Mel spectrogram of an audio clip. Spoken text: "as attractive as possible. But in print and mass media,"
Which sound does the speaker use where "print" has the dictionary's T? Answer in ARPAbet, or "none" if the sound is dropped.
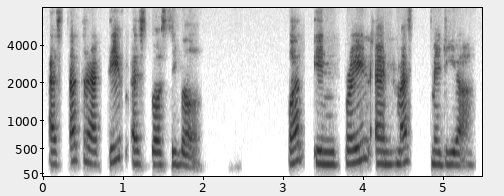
none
